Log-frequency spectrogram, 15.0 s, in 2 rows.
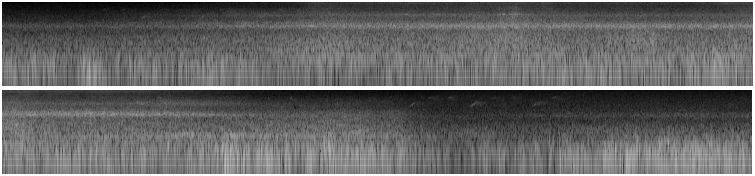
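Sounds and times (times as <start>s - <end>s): high-speed train rushing past: 0.0s - 15.0s
high-pitched whine: 2.0s - 11.0s.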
